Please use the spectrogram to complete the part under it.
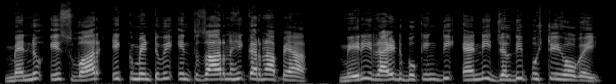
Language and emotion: Punjabi, surprised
